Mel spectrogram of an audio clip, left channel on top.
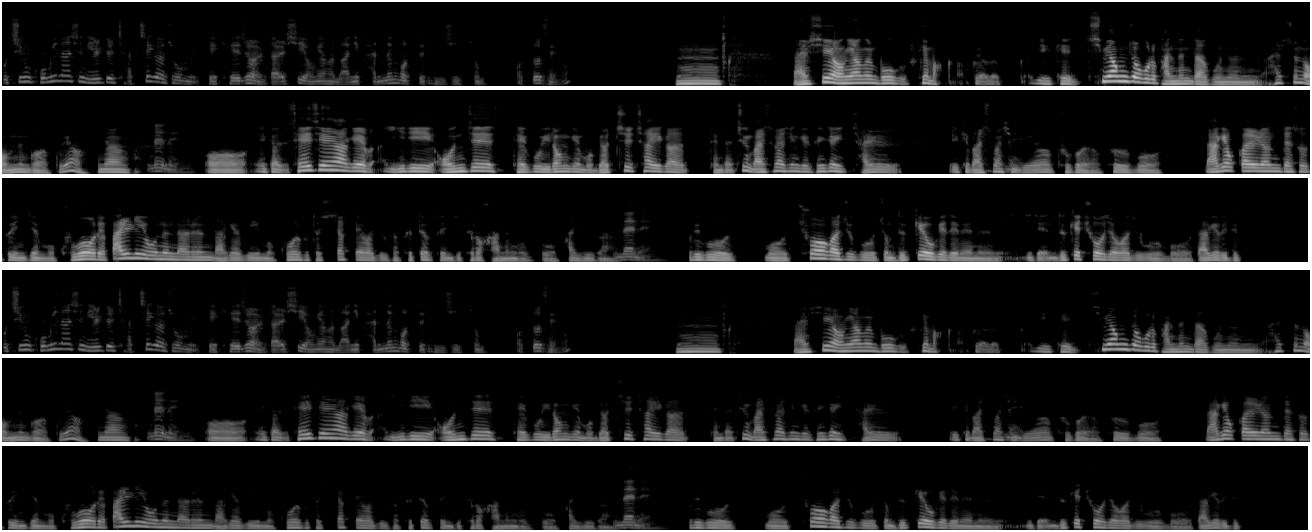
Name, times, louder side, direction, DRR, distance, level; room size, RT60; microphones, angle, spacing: voice 1, 0.0-4.8 5.1-5.7 14.5-15.0 23.1-23.3 32.3-32.8, equal, 5° right, 1.1 m, -46 dB
voice 2, 6.7-7.4 7.9-9.4 9.7-10.0 10.3-14.4 15.1-22.1 22.6-24.7 25.1-32.3 33.0-33.5 33.8-38.6, left 6 dB, 80° left, 0.4 m, -32 dB
head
